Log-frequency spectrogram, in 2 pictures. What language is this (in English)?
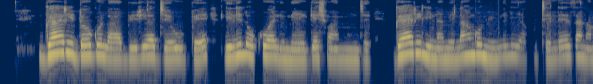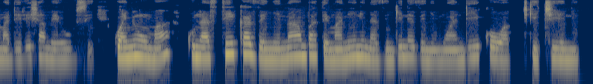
Swahili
